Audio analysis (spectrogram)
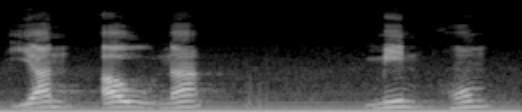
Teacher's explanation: نون ساکن کے بعد حمزہ آ رہا ہے, یہاں پر غنہ نہیں کریں گے, اظہار ہوگا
